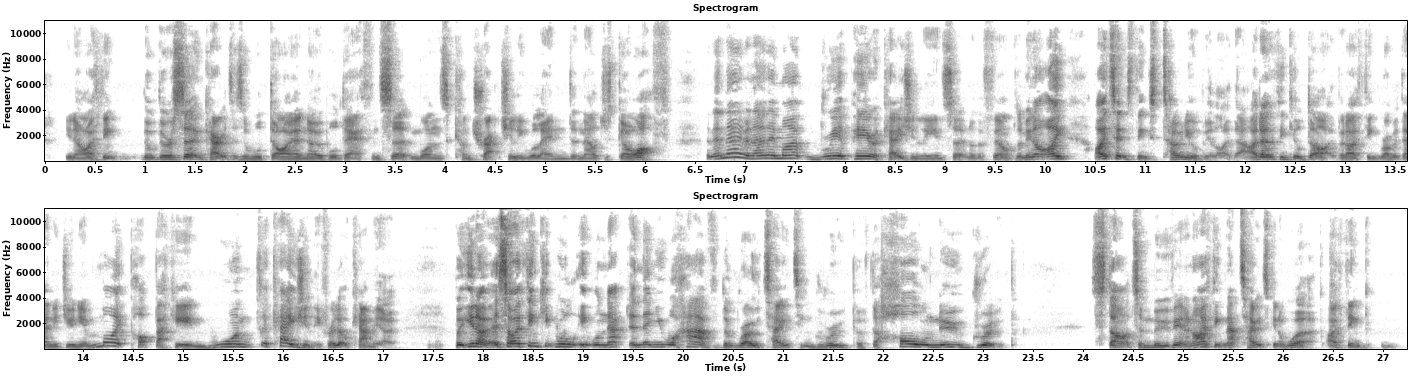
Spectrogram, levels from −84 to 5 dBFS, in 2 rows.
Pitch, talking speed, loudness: 145 Hz, 240 wpm, -25 LUFS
